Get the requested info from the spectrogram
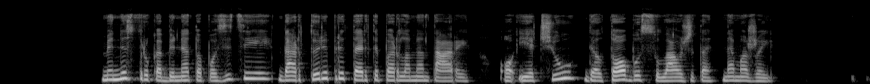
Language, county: Lithuanian, Klaipėda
